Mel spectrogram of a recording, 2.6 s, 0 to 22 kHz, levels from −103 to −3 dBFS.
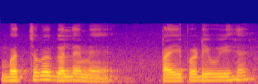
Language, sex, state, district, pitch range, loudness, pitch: Hindi, male, Uttar Pradesh, Saharanpur, 125-140 Hz, -17 LUFS, 130 Hz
